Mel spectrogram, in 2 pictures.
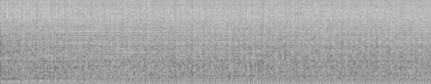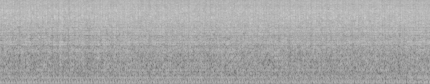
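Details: VW Beetle engine idling after its smoking alternator was removed and repaired with electrical tape: steady, even idle with a smooth low rumble, no misses, knocks or squeals. Engine runs fine, though belt tension is still uncertain.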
